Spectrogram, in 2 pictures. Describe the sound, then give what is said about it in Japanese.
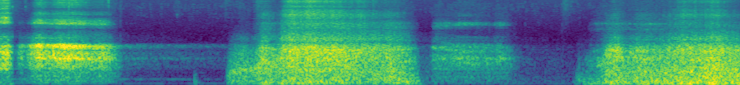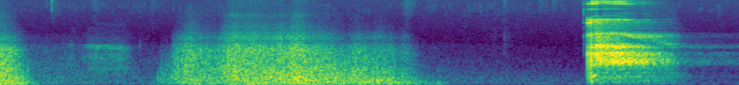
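Several long, soft breaths blown into the ear in slow succession, each a broad airy hiss swelling and fading, with brief quieter pauses between and a short final puff; no words spoken. “お耳から吐息を”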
